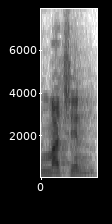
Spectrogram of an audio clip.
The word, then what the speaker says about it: Machen: El primer autor recomendado es Arthur Machen, o Arthur Machen, algunos lo pronuncian de esa forma, que por supuesto inspiró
